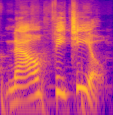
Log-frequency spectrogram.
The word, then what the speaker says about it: noutheteo: Again, that word admonish, A-D-M-O-N-I-S-H, is the Greek word for now theteo. Ooh, that was pretty good, y'all. Now theteo. That's spelled N-O-U-T-H-E-T-E-O.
